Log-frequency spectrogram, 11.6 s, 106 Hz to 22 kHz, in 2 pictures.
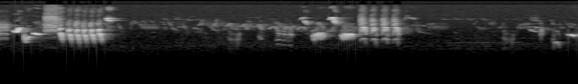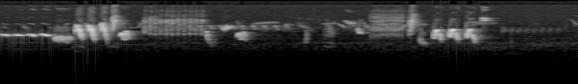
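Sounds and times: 
common nightingale Luscinia megarhynchos singing: 0:00.0 - 0:11.5.

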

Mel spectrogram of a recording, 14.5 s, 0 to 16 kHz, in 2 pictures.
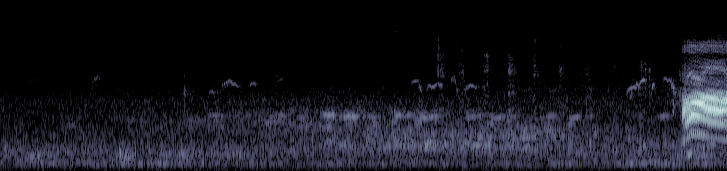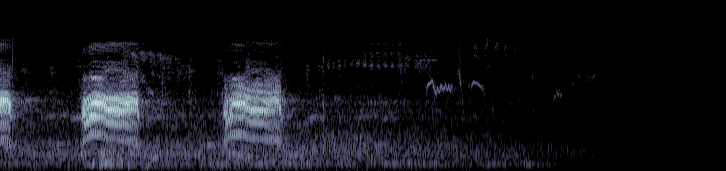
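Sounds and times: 
carrion crow cawing, Corvus corone: 0:06.8 - 0:08.8, 0:09.5 - 0:10.2.

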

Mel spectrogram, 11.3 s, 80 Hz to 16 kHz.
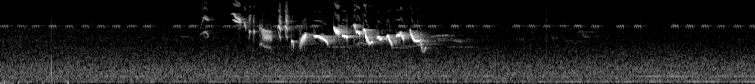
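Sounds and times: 
Eurasian blackcap Sylvia atricapilla song: 0:03.0 - 0:06.4.

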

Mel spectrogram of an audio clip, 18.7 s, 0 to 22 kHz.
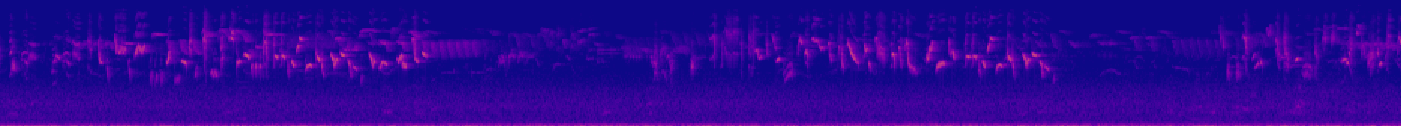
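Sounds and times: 
Eurasian blackcap Sylvia atricapilla warbling song: 0:00.0 - 0:18.6.

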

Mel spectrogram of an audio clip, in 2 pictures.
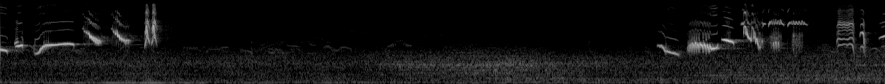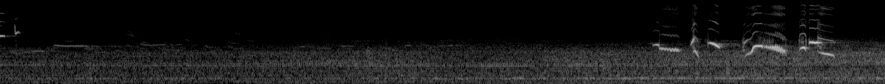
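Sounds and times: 
common blackbird Turdus merula singing: 0:00.0 - 0:04.4, 0:05.8 - 0:13.6, 0:15.4 - 0:17.7.

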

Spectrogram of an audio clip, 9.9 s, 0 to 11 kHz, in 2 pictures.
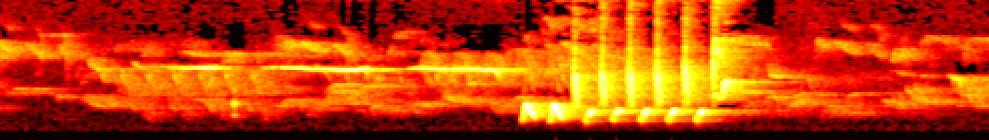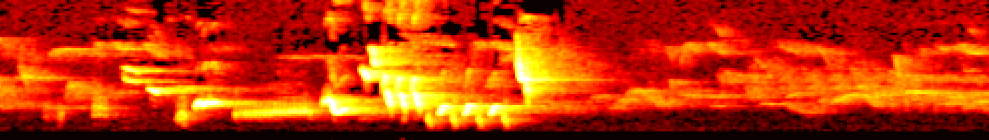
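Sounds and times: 
Common nightingale Luscinia megarhynchos singing: 0:00.0 - 0:09.8.

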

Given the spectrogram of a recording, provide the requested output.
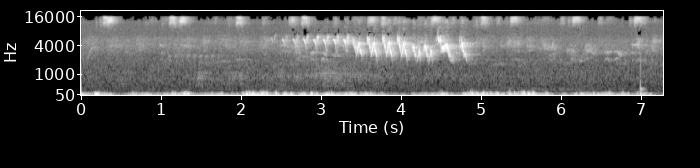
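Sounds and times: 
common chaffinch Fringilla coelebs song phrase: 0:00.0 - 0:07.2.

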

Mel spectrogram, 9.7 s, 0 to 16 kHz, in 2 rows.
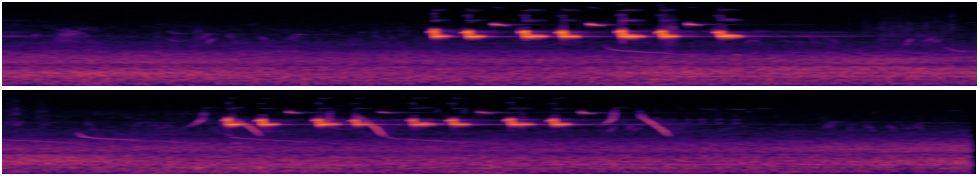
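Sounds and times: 
steady low background noise: 0:00.0 - 0:09.7
great tit giving sharp high two-part notes, Parus major: 0:02.2 - 0:03.8, 0:05.5 - 0:08.3.

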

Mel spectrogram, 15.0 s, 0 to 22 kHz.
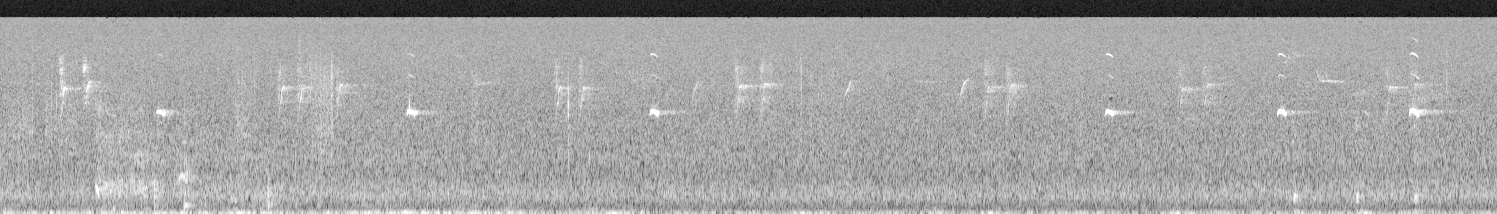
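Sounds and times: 
faint background hiss: 0:00.0 - 0:14.9
Eurasian bullfinch Pyrrhula pyrrhula whistled call notes: 0:01.6 - 0:01.8, 0:04.1 - 0:04.3, 0:14.1 - 0:14.4.

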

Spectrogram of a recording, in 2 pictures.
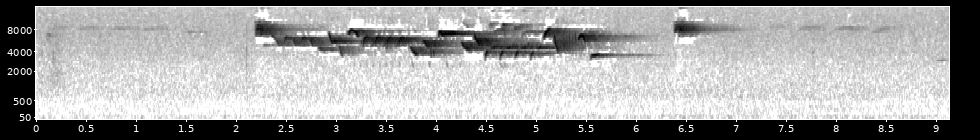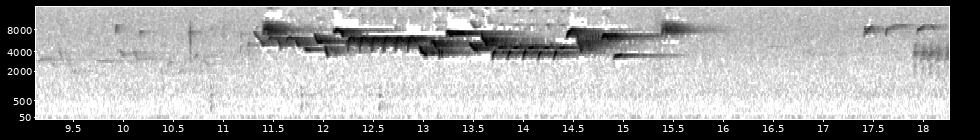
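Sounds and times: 
Eurasian wren Troglodytes troglodytes singing trills and chattering notes: 0:02.2 - 0:06.7, 0:09.0 - 0:15.6.

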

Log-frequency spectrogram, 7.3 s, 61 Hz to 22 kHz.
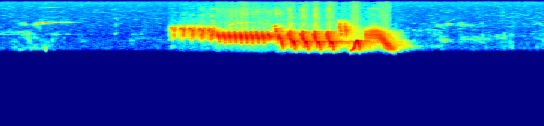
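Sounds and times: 
Common chaffinch singing: 0:02.3 - 0:05.5.

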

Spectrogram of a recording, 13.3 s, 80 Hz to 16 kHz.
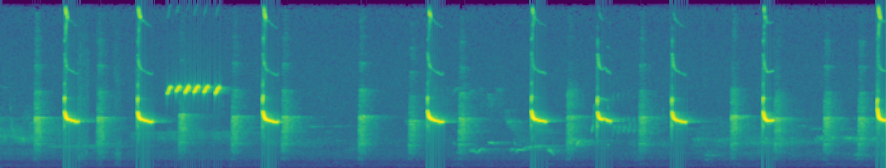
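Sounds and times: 
soft bird chirps: 0:00.0 - 0:13.2
great tit Parus major calling with descending notes: 0:00.5 - 0:04.5, 0:06.1 - 0:07.2, 0:07.9 - 0:13.2.

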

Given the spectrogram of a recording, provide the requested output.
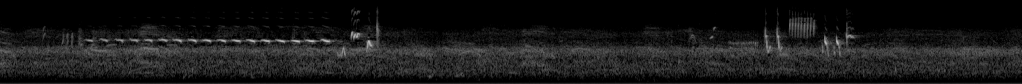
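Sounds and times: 
common nightingale song, Luscinia megarhynchos: 0:00.0 - 0:04.8, 0:06.8 - 0:08.7.

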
